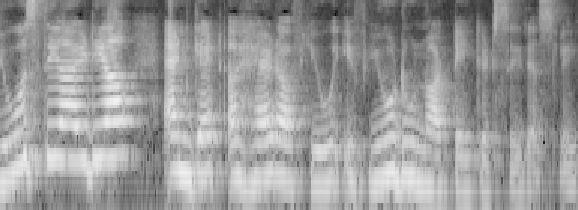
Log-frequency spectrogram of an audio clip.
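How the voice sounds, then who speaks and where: A woman with a non-native accent, very wide pitch swings and a moderate pace. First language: not English. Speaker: English teacher. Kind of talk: tutorial. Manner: calm; relaxed.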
